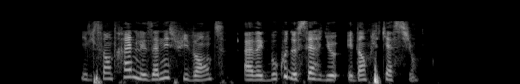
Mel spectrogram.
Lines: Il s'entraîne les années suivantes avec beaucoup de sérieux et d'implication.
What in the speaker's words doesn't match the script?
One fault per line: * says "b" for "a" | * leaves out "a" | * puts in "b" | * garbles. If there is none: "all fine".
all fine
